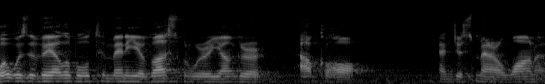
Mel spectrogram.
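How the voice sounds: A man's bright, sharp voice in an American accent, with little pitch movement. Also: medium pitch for a man, moderate pace.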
